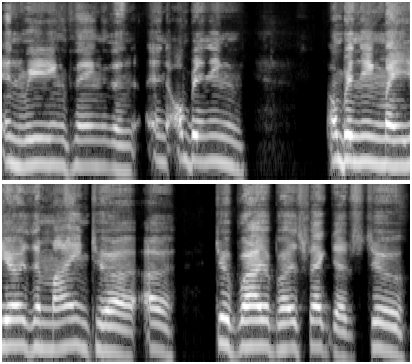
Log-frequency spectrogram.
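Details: Man with a speech impediment present since birth and still ongoing, alongside lifelong coordination differences; speech impediment with disfluent speech.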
